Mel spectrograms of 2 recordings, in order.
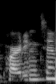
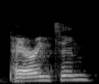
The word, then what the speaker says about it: Partington: first time thank you what do you usually get parrington is the number one uh go to parrington which is not correct there's a t in there parting yeah so it's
